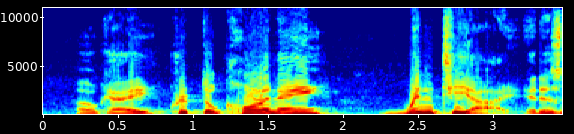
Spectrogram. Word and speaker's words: Cryptocoryne wendtii: I've seen people say wendtii, all kinds of ridiculous pronunciations for the special name of this plant. So here goes. Cryptocoryne wendtii. Okay? Cryptocoryne wendtii.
